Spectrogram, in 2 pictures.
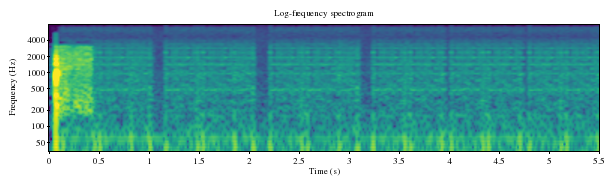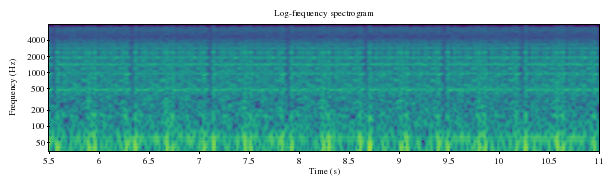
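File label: Paradise Valley PD Dispatch, scanner audio; H-Scottsdale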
